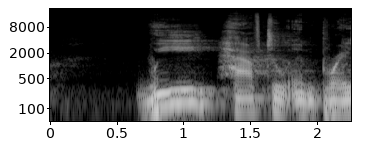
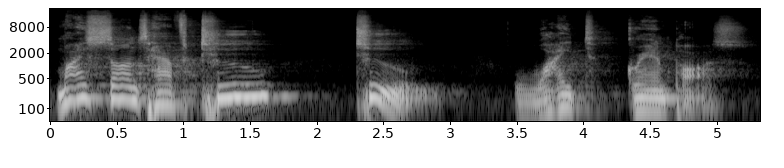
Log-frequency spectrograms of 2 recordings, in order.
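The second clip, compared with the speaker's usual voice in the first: impassioned preaching; 11 semitones higher than usual. Acted. Pastor pressing the church to embrace differences, impassioned preaching. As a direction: preach it home, each phrase climbing higher. Preacher builds to full force.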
